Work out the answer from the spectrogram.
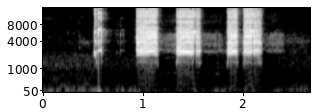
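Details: Black francolin from Sindh, Pakistan: a loud call opening with a sharp click-like note, then two long scratchy bursts and a quick final pair, clear over soft background.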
